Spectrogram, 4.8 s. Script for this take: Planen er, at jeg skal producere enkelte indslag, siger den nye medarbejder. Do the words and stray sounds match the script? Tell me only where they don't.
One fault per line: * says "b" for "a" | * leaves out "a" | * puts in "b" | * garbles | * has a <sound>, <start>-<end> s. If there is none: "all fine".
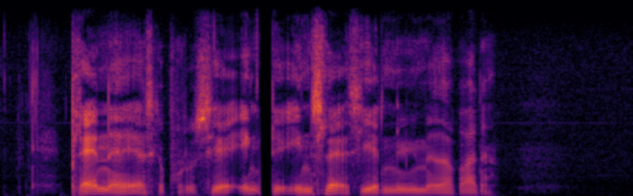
* has a dropout, 1.9-2.0 s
